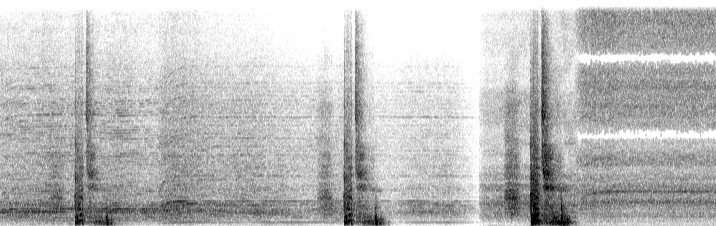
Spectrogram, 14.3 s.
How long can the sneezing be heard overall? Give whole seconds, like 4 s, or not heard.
4 s.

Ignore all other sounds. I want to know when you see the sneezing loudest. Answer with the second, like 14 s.
11 s.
